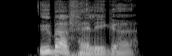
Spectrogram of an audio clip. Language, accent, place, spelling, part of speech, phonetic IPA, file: German, Germany, Berlin, überfällige, adjective, [ˈyːbɐˌfɛlɪɡə], De-überfällige.ogg
- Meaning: inflection of überfällig: 1. strong/mixed nominative/accusative feminine singular 2. strong nominative/accusative plural 3. weak nominative all-gender singular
